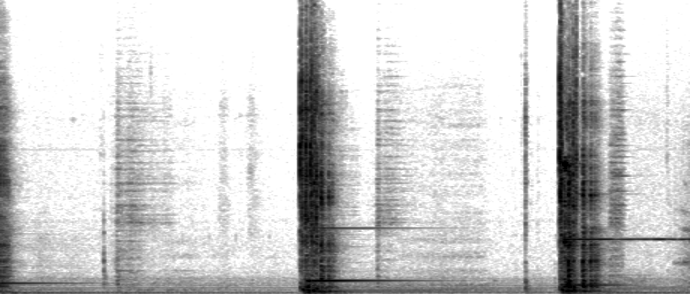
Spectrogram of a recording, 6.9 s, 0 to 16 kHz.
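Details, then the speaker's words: Gottlieb 1974 Big Shot pinball machine chimes: two strikes, each with a hard metallic clack as the plunger drops back onto bare metal, its rubber grommet cushion missing. "So the chimes actually work fine, but you've got this clack, clack, clack. So what that is there is a little plunger that jumps up in the air and hits the chime, and then it falls back. And when it falls back, it's hitting this metal and making a loud clunking sound."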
